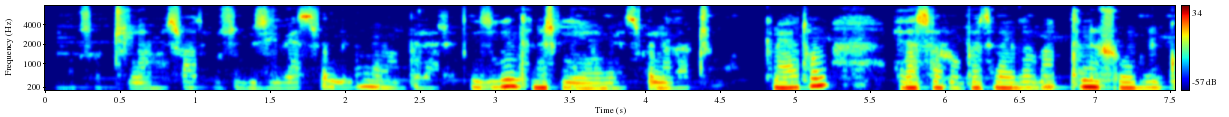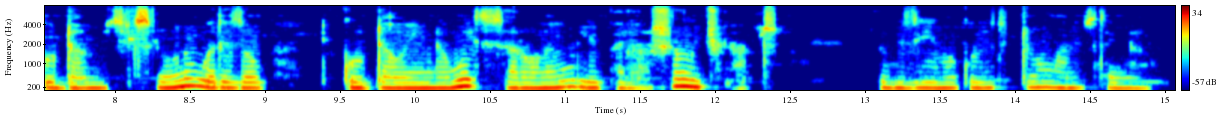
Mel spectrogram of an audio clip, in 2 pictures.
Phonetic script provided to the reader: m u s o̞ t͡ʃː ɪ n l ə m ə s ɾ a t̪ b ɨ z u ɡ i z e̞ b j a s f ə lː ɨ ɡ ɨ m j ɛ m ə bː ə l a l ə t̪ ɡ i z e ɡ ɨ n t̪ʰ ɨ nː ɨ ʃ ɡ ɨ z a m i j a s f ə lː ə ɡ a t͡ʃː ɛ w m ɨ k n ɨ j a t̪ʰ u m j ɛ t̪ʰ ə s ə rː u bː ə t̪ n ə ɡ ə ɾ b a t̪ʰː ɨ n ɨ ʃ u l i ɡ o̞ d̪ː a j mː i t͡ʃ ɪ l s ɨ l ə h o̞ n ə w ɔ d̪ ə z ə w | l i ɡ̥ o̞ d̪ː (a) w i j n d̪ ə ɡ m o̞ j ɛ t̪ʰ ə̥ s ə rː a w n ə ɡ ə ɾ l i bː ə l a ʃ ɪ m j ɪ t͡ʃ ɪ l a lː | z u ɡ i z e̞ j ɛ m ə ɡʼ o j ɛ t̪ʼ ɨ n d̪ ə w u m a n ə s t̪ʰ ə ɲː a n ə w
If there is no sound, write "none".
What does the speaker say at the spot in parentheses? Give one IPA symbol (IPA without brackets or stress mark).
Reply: a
